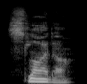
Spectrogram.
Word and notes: slider: Australian English

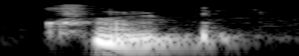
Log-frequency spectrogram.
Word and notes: cramp: British English

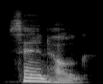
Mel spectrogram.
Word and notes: sandhog: Australian English

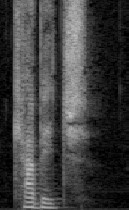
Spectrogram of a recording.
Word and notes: cabbage: British English

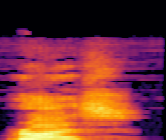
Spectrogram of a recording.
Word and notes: rise: Australian English

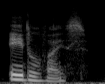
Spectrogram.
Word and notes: edelweiss: American English

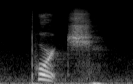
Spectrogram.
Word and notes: porch: American English

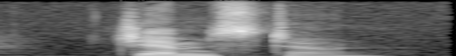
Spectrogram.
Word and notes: gemstone: American English

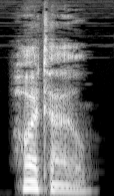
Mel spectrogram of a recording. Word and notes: hightail: Australian English

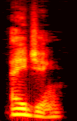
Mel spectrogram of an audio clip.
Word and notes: ageing: Australian English

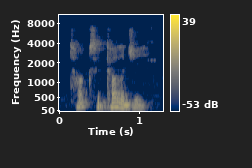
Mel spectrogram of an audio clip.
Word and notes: toxicology: British English

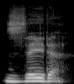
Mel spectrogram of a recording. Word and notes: zeta: American English

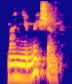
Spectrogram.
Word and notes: manumission: British English

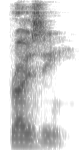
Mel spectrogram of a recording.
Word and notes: rosy: Australian English

